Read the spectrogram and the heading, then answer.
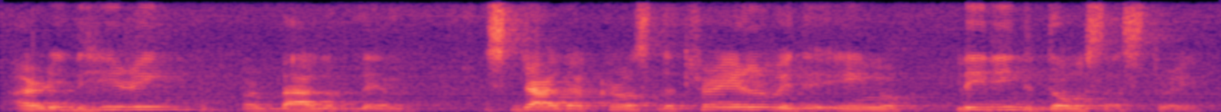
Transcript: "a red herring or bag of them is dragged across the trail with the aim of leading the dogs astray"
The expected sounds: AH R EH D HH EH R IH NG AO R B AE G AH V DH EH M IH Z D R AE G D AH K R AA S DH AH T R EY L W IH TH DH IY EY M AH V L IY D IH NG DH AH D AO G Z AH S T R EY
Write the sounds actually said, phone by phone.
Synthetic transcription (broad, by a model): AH R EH D HH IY R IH NG AO R B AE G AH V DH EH M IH S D AA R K AH K R AA S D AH T R EY L W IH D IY EY M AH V L IY D IH NG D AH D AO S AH S T R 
